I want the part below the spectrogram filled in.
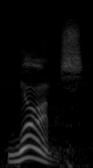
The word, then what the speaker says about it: Worms: Now, Worms is spelled W-O-R-M-S, Worms. But in German, the W is pronounced as a V, so it's Worms.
